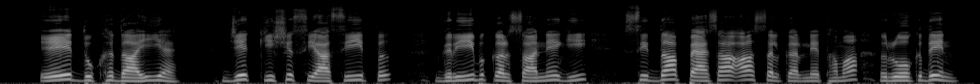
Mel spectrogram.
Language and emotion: Dogri, sad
